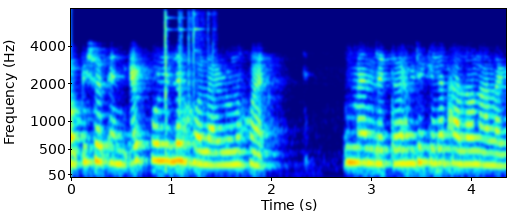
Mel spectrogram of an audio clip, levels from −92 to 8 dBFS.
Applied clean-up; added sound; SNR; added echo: none; Shatter; 13 dB; reverberation time 0.4 s.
